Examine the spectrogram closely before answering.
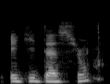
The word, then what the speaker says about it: équitation: So usually when you see a word in French which has the Q and U, it would be pronounced as the letter K. So like équitation, okay? And for the last part with the T-I-O-N, it's basically like a S, okay?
